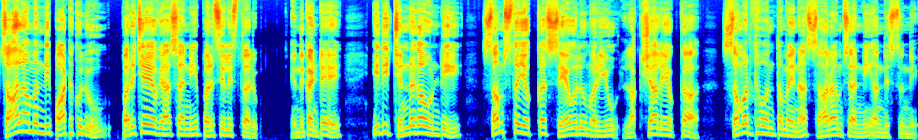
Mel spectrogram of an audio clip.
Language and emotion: Telugu, neutral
